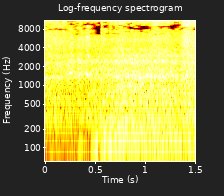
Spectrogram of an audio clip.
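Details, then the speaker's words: 2000 Honda Shadow 125, carbs cleaned the day before: brief crank then instant cold start into even low rumble; owner suspects engine or starter idler bearing for a separate metallic noise. "Alors, comme vous avez vu, démarrage à froid au quart de tour."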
